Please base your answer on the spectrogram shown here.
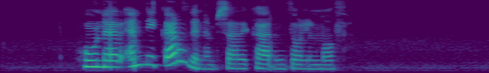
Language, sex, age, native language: Icelandic, female, 30-39, Icelandic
